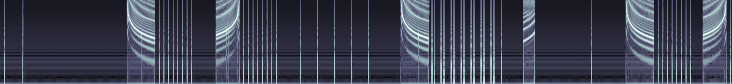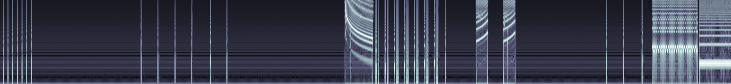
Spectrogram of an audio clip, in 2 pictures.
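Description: Short electronic blips from a retro computer game tick steadily.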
